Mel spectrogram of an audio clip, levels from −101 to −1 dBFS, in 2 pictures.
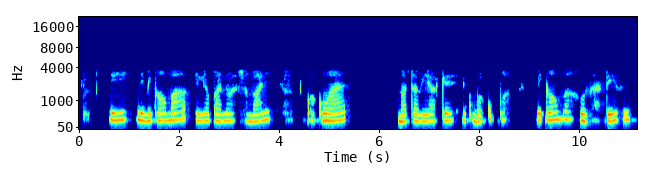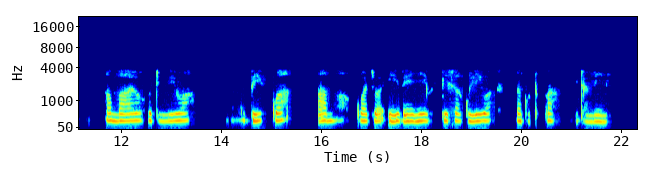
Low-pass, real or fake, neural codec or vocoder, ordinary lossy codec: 3.6 kHz; fake; vocoder, 44.1 kHz, 128 mel bands every 256 samples, BigVGAN v2; AAC, 24 kbps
